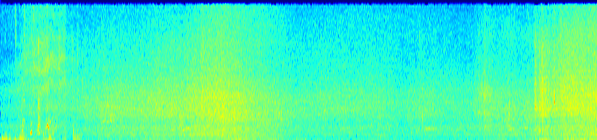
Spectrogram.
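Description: Waves crash and wash up onto the shore.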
